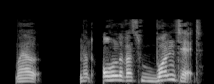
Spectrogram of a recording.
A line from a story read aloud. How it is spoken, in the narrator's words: Frisha snapped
